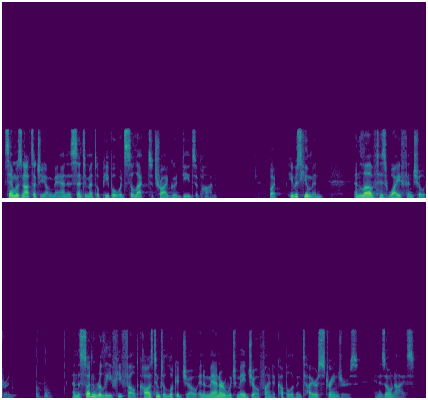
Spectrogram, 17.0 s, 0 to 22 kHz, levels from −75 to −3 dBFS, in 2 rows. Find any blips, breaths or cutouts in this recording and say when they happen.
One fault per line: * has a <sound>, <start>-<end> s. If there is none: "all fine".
* has a laugh, 9.2-9.5 s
